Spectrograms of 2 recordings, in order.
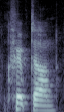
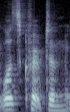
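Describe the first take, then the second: First: Krypton with a broad open "tahn" ending; Jor-El style krypton. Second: Said in the usual way. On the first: Shown as a demonstration. Podcaster catching himself saying krypton like Jor-El on radio. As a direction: stretch krypton into KRIP-tahn like an old radio hero. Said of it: "I just said krypton like I was, uh, Jor-El". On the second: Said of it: "I just said krypton like I was".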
